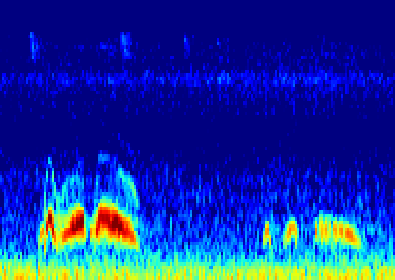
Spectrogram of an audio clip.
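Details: Female spotted dove cooing as a lure for other doves: a loud rolling double coo, then after a pause two short soft notes and a longer falling coo, with faint hum behind.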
